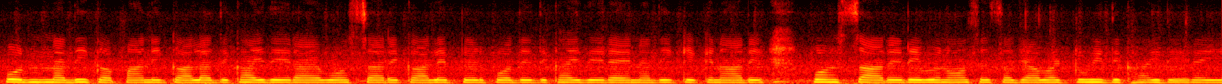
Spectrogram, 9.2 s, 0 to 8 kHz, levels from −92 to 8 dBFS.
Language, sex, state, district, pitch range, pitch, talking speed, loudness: Hindi, female, Maharashtra, Aurangabad, 210-215 Hz, 210 Hz, 205 wpm, -27 LUFS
